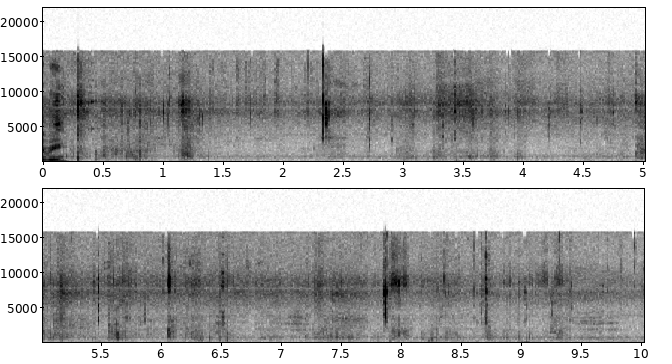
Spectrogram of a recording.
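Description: Footsteps crunching on packed snow: irregular, light steps with small scattered clicks.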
